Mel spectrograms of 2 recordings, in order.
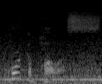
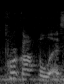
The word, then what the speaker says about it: Porkopolis: morning in Carmel at Porkopolis. Did I say that correct, Anna? No, I don't think you did. I think it's Porkopolis. Isn't that how you say it?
